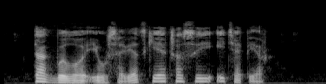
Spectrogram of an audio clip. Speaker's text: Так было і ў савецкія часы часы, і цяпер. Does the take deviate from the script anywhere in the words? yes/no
yes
